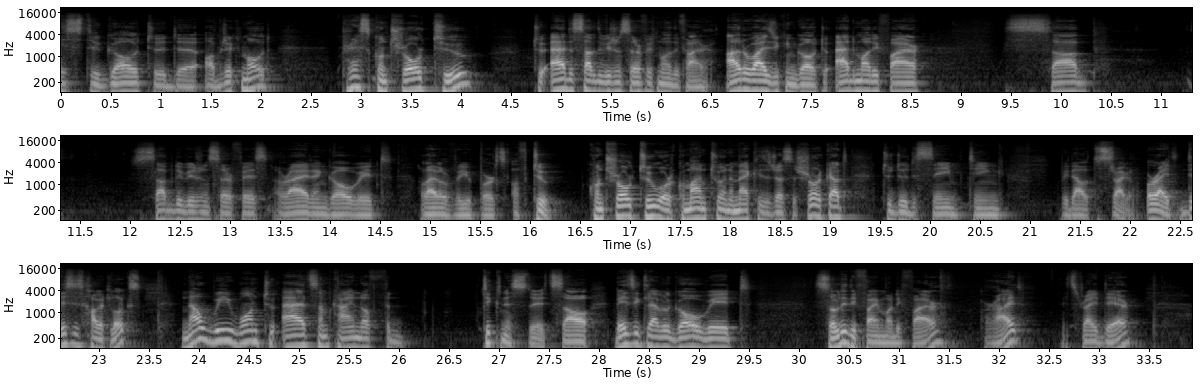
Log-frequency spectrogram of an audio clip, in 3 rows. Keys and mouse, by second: 0.4 Tab, 3.7 ctrl+2, 6.4 click, 7.6-12.8 drag, 11.3 BackSpace, 15.5 click, 19.8 shift+middle click, 20.4 middle click, 21.8 middle click, 23.8 middle click, 28.6-31.4 drag.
